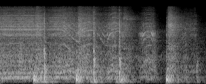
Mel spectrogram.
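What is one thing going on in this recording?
A cordless drill whirs into wood.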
